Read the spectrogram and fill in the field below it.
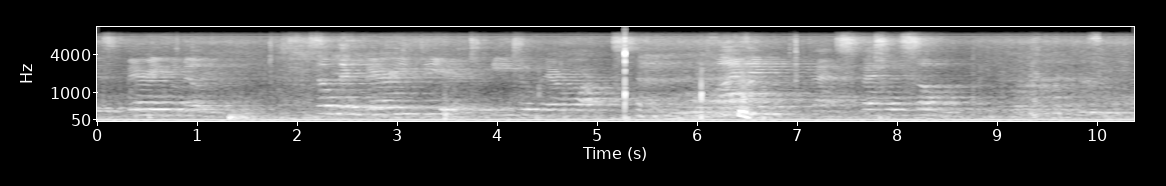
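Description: An elderly man speaks calmly to an audience in a large echoing hall.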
